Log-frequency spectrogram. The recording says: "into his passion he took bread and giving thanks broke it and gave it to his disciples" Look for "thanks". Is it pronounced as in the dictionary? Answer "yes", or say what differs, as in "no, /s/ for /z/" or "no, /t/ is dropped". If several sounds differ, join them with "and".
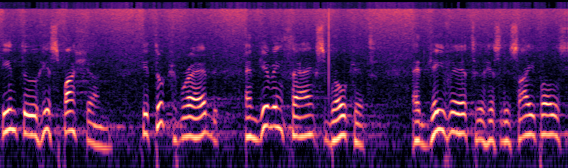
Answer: yes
